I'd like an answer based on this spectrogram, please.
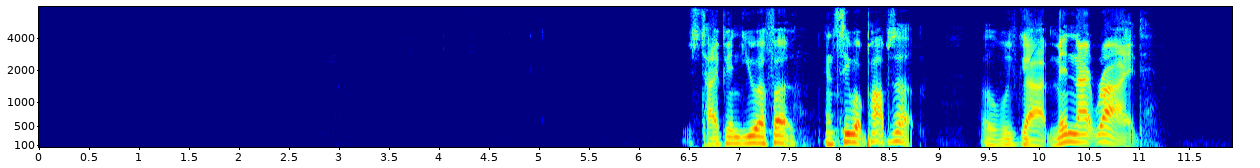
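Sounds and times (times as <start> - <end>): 
low steady hiss: 0.0 - 11.9
typing on a computer keyboard: 2.2 - 2.5, 3.6 - 5.2
speech: 6.5 - 8.8, 9.4 - 11.2.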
